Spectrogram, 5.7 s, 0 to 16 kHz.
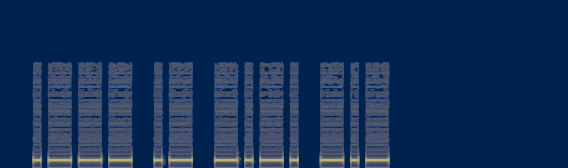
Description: Morse code, heard as a keyed tone, about 16 wpm, 800 Hz. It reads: JACK
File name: Alphabetical / Alphabetical mp3s / Js @15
